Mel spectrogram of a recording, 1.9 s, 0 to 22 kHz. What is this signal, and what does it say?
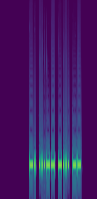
Morse code, heard as a keyed tone, about 52 wpm, 700 Hz. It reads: N3BM
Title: USA Call Signs - 4 Characters - Repeated 2x - 50wpm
